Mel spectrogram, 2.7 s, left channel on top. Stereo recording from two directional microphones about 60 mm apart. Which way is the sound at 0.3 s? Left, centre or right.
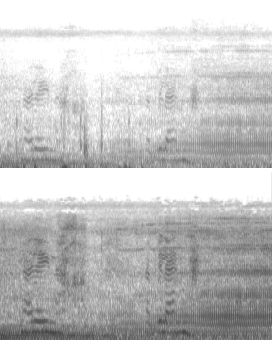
Right.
